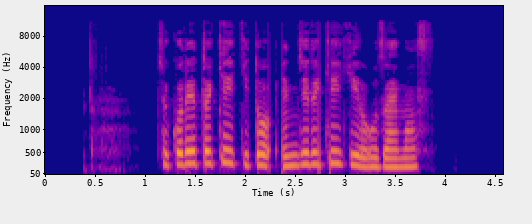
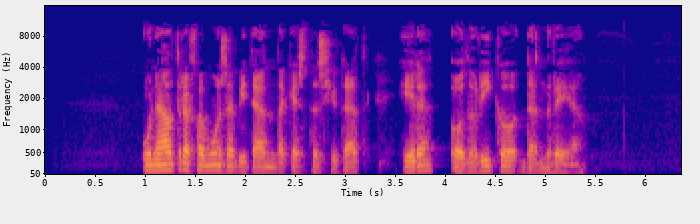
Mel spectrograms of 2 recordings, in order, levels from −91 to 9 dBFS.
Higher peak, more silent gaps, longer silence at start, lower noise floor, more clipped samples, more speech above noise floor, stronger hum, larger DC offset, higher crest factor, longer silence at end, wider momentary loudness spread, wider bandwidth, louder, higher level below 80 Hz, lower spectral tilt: second, -8 dBFS vs -2 dBFS; neither; first, 1.15 s vs 1 s; second, -56 dBFS vs -72 dBFS; neither; second, 33 dB vs 49 dB; neither; neither; about the same, 18 dB vs 22 dB; second, 0.8 s vs 1 s; about the same, 11 LU vs 9 LU; about the same, 11.5 kHz vs 10.5 kHz; about the same, -24 LUFS vs -23 LUFS; second, -68 dBFS vs -58 dBFS; first, -6.5 dB/octave vs -4.5 dB/octave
